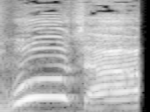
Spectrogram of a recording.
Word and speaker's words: whew chile: Like W-H-E-W Chile. Chile? It's woo child.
